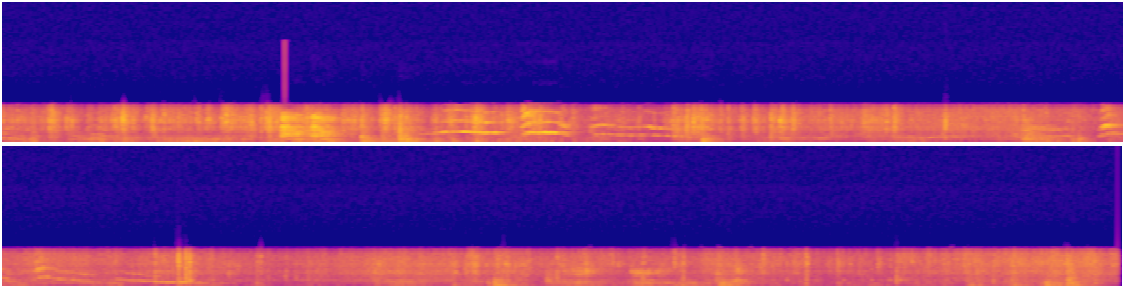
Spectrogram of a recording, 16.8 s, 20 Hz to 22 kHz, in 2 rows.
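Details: Scottish Terrier puppies, recorded on 26 May 2009, giving high thin whimpers and squeaky whines, some rising then falling, scattered across the clip with short gaps, over steady background hiss and light scuffling.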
